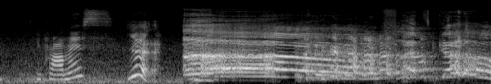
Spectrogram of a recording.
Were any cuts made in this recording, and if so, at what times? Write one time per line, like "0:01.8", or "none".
0:04.0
